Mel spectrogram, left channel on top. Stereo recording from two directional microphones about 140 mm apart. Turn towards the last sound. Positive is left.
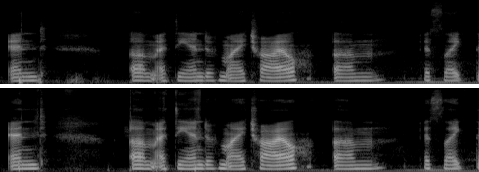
turn(degrees=-45)  # may be behind; listen again after turning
